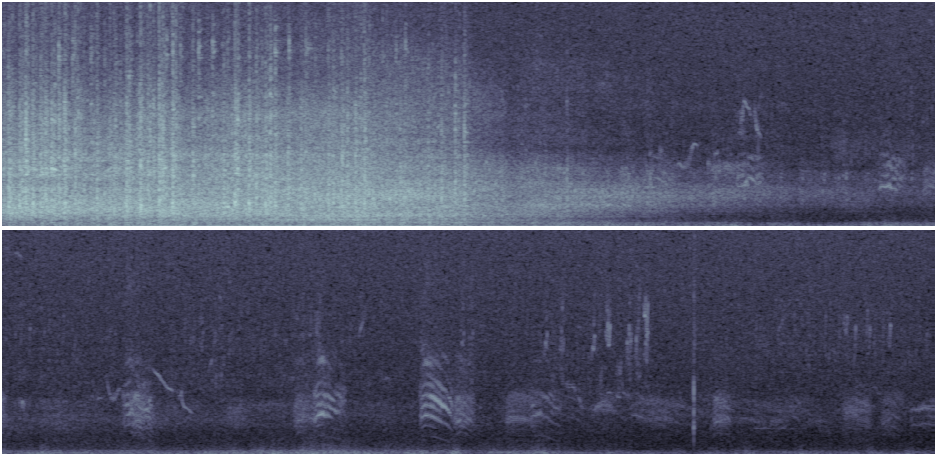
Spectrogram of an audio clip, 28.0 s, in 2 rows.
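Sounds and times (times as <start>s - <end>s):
birds harsh calls: 9.0s - 28.0s.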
